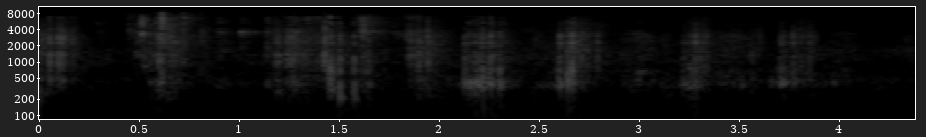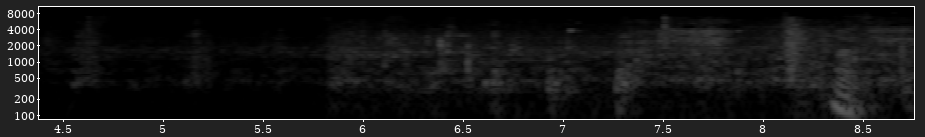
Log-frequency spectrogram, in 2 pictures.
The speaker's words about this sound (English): It was really crunchy, but that's probably actually what the bread was similar to. When you think about the bread Jesus had with his disciples, it would be very flat and very crispy, I would think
